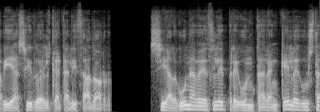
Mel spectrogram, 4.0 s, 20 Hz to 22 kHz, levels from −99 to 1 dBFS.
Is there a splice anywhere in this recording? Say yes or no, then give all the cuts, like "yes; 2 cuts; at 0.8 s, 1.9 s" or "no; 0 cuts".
yes; 1 cut; at 1.5 s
